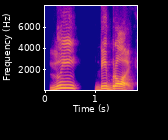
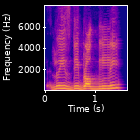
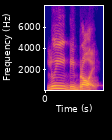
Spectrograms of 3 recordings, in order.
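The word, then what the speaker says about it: Louis de Broglie: pronounced correctly so for the students let me pronounce the correct correct kind of version it is louis de bruyne so it is not louise d broccoli very often we say so it is not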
